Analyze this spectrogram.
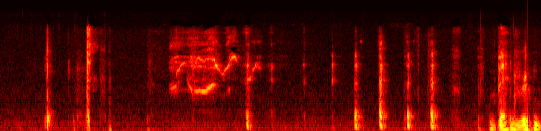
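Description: Several men laugh heartily over an online call.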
